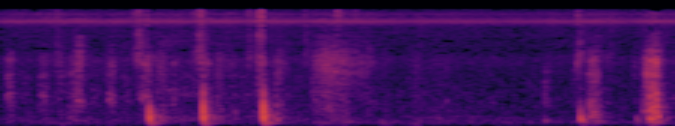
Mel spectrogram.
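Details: Twitch, a pet dog, barks outdoors in the rain at an old rock in a flower bed, jumping back and forth and circling it. Three short sharp barks come about half a second apart, then two more closer to the end.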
